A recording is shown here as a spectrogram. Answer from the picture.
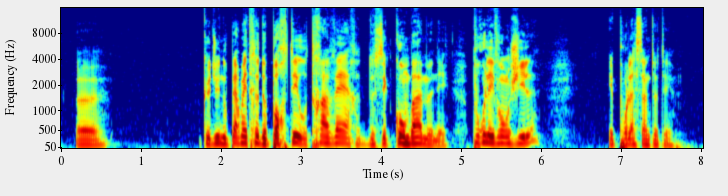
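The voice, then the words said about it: American accent speaking French. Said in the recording (French): “Excuse-moi pour mon accent américain.”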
